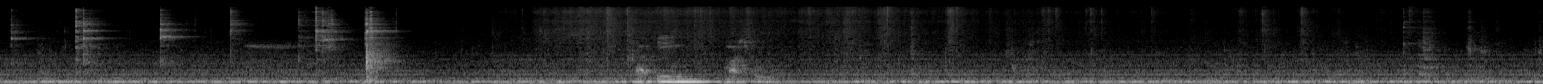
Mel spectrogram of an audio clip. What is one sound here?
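A spoon scrapes and clinks against a metal pan.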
